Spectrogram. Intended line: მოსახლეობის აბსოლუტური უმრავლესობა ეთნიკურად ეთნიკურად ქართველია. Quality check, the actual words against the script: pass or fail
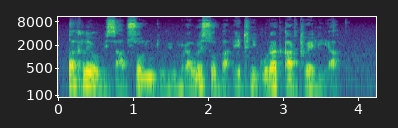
fail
